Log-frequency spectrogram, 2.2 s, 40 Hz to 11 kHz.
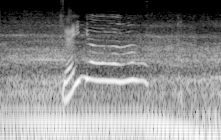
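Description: Harley-Davidson Pan America's 1250 V-twin engine running with road and wind noise while the bike rides at low city speed: a steady low rumble.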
